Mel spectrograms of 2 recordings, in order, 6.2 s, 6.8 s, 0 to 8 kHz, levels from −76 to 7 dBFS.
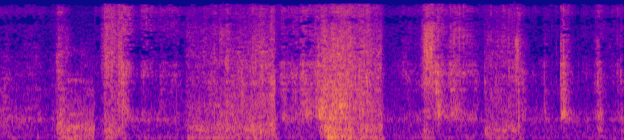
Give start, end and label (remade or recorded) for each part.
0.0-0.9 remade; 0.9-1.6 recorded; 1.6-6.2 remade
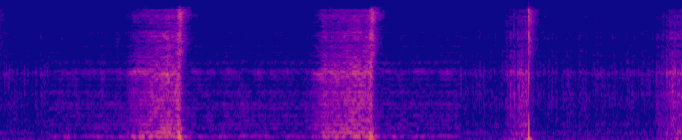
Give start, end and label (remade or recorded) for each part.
0.0-0.5 recorded; 0.5-4.6 remade; 4.6-6.8 recorded

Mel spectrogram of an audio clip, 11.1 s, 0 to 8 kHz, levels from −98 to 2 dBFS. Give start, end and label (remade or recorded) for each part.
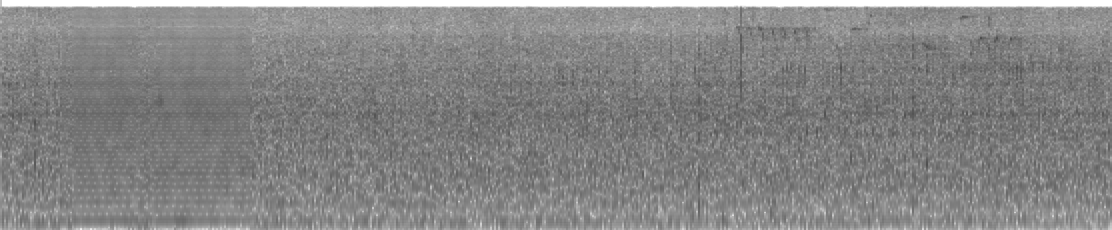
0.0-0.6 recorded; 0.6-2.5 remade; 2.5-11.1 recorded

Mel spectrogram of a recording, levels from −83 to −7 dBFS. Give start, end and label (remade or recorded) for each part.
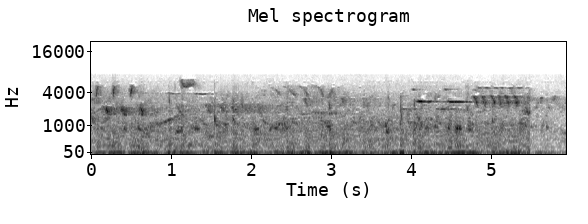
0.0-2.8 remade; 2.8-3.4 recorded; 3.4-5.9 remade

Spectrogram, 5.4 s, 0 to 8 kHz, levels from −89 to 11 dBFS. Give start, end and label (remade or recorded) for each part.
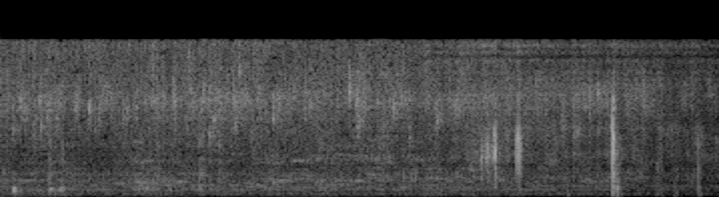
0.0-3.2 recorded; 3.2-5.4 remade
